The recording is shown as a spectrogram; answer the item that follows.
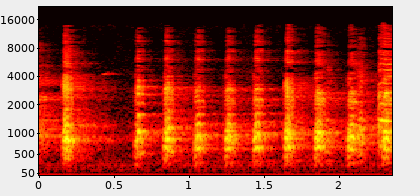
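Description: A quick run of short, evenly spaced animal calls, about five a second.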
